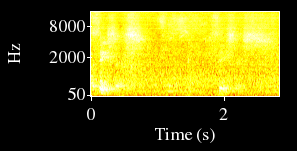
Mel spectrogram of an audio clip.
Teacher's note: Voiceless S, therefore, Pre-Fortis Clipping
